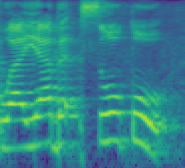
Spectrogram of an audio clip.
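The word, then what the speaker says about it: وَيَبْصُطُ: Boleh dibaca pakai shad, boleh dibaca pakai sin, boleh, silakan ya. Cuma disarankan baca pakai yang di atasnya. Ini kan sinnya di atasnya sad kan ya. Jadi silakan dibaca wayabsutu wayabsu.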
